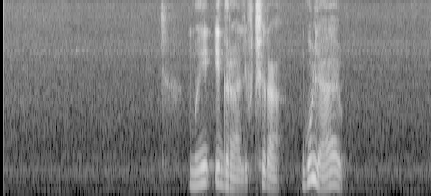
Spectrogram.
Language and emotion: Russian, neutral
